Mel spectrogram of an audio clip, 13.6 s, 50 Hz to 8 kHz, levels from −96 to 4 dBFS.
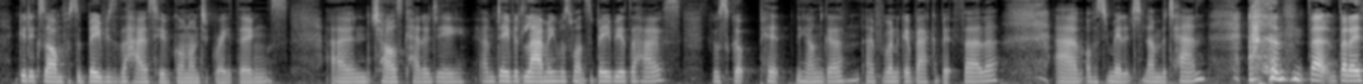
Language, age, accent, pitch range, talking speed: English, 20-39, British, 150-175 Hz, 245 wpm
